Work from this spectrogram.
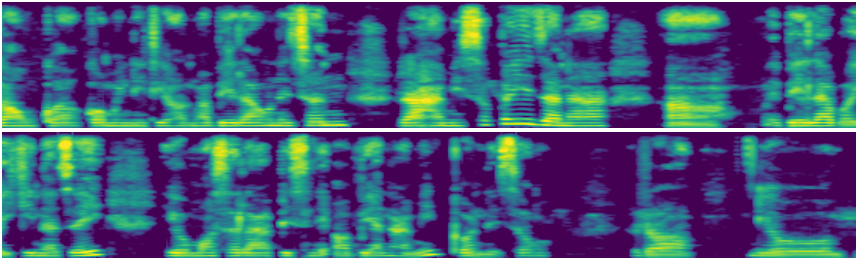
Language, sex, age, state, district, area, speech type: Nepali, female, 30-45, West Bengal, Darjeeling, rural, spontaneous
